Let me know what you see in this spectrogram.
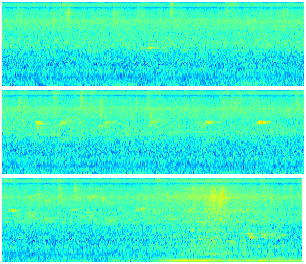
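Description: Steady rain falling, an even hiss, with a row of faint short high notes in the middle. A low rumble swells about two-thirds of the way through and stays to the end.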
